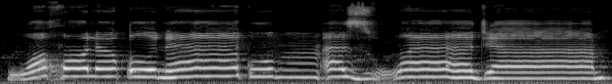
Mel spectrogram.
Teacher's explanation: خا حلق کے شروع والے حصے میں، جیسے خا موٹا بھی کرنا ہے اور گول بھی پڑھنا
